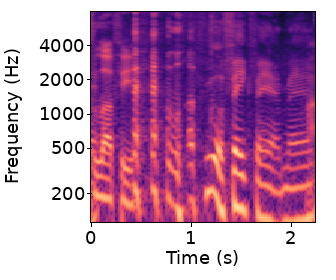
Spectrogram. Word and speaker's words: Luffy: it's l u f it's Luffy you a fake fan man I even like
